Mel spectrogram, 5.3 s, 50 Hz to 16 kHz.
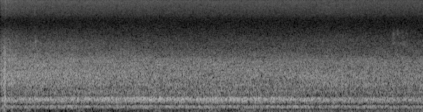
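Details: Honey bee swarm on a branch on 2 June 2019, with a second swarm on the same branch, while the queen is being caught. A dense, steady, droning hum of many bees holds at an even level throughout.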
